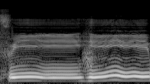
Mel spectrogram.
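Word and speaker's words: فيه: Akan tetapi ada satu kata fihi di dalam Al-Quran ini yang mana bacaan hi harus dibaca panjang, yaitu terdapat pada surat Al-Furqan ayat 69 yang berbunyi wa yakhlud fihi muhana wa yakhlud fihi muhana.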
